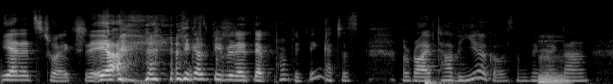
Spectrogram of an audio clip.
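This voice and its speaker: In a German accent, a woman talks at a very fast pace and medium pitch, with ordinary pitch variation and big swings in loudness. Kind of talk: casual podcast conversation.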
